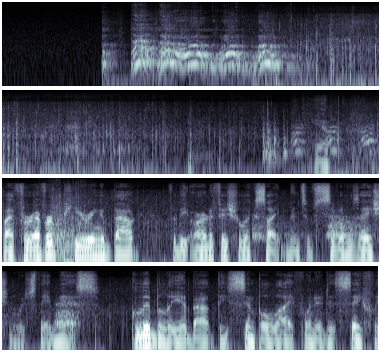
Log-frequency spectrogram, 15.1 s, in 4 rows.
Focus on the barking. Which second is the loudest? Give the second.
2 s.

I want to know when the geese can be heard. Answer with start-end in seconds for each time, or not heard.
not heard.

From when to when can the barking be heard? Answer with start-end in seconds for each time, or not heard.
1.0-3.1, 6.7-8.5, 10.0-12.1.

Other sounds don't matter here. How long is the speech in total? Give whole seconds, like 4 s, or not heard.
8 s.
